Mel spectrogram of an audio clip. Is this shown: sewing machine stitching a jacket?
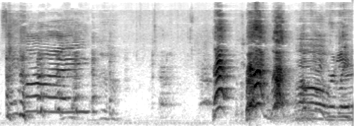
no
